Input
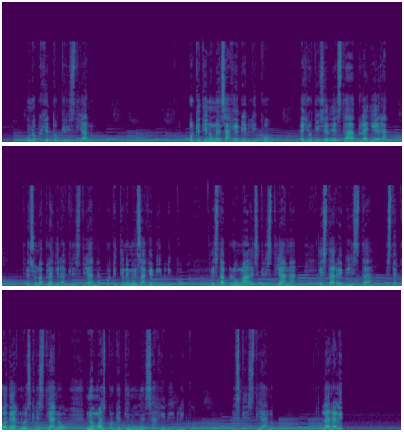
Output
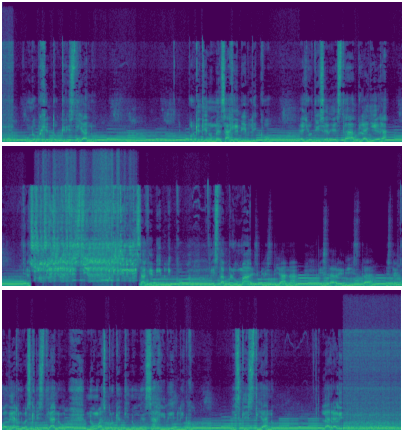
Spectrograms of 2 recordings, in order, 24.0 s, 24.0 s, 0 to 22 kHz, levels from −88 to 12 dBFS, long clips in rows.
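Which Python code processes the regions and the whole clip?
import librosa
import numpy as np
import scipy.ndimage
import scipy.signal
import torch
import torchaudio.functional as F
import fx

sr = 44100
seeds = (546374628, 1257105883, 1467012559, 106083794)

y = fx.chain(x, sr, fx.steep_highpass(hz=840.0, slope=96),
    fx.high_shelf_res(hz=2500.0, db=14.0, q=1.5),
    fx.echo_crushed(ms=87, feedback_pct=80, bits=9, wet_db=-14.0), at=(8.57, 10.73))
y = fx.chain(y, sr, fx.lowpass(hz=1500.0, slope=12),
    fx.doubler(ms=43.0, db=-13.5), at=(12.96, 15.9))
y = fx.high_shelf(y, sr, hz=8700.0, db=3.5)
y = fx.env_flatten(y, sr, amount_pct=100)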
